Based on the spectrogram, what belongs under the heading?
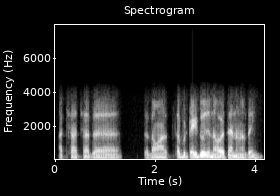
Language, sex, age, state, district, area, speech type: Sindhi, male, 30-45, Maharashtra, Thane, urban, conversation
